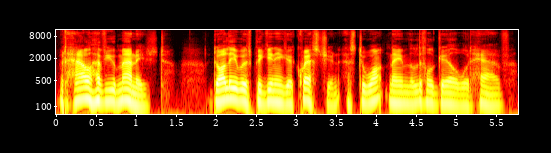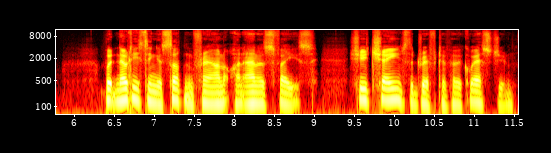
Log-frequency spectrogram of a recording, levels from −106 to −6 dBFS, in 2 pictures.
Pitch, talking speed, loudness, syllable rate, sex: 125 Hz, 175 wpm, -19 LUFS, 4.8 syllables/s, male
